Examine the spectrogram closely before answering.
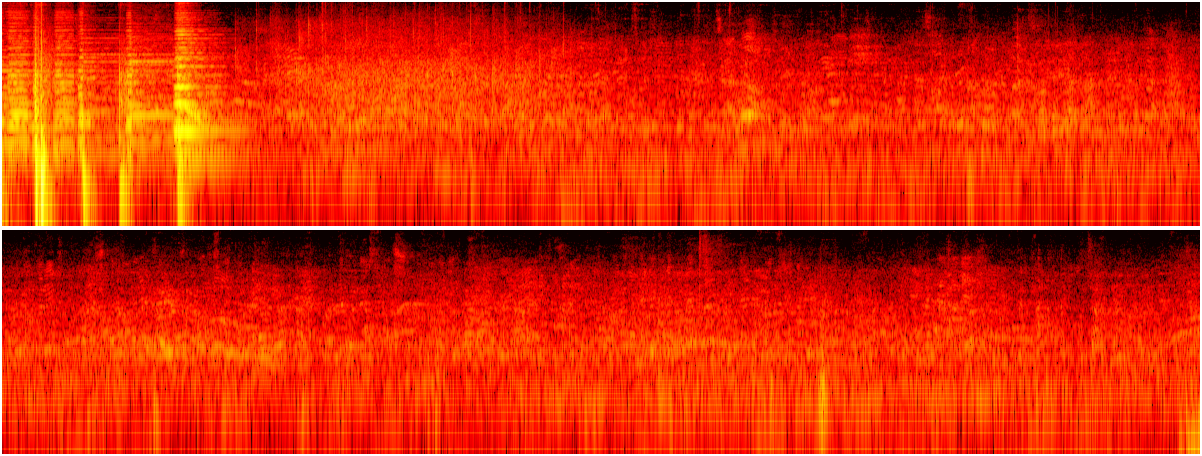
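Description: A crowd murmurs and chatters throughout.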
